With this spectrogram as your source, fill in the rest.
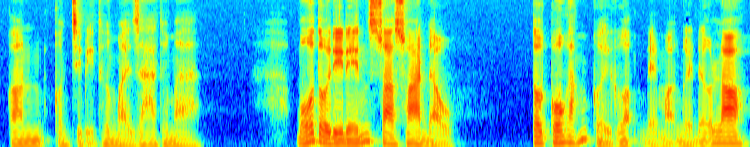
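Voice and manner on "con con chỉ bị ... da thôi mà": faint, low and much softer, barely there; weak murmur. A narrator's reading. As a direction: breathe it out, too weak to talk. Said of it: "Tôi mới thều thào".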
